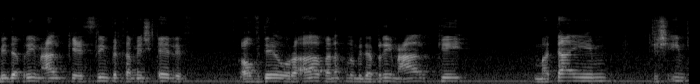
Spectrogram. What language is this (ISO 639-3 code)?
heb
